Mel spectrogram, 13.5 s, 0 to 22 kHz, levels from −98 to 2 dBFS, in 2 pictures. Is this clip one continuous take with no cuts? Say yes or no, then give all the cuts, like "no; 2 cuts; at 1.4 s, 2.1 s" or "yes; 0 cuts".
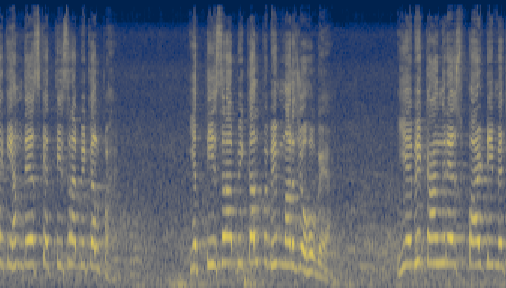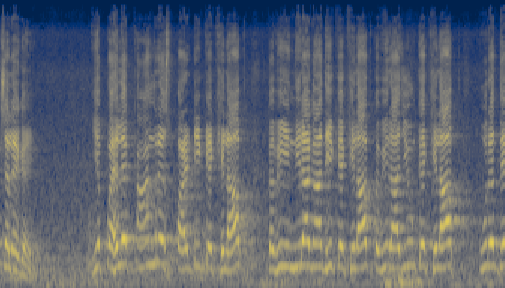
yes; 0 cuts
